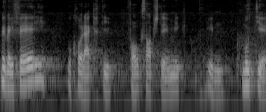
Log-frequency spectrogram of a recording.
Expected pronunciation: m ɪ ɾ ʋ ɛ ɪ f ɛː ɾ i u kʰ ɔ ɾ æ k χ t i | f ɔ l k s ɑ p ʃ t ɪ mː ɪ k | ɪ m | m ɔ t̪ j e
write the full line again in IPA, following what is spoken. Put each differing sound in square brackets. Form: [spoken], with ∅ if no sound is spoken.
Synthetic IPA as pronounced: m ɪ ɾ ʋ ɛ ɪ f ɛː ɾ i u kʰ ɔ ɾ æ k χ t i | f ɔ l k s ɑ p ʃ t ɪ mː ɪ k | ɪ m | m [u] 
